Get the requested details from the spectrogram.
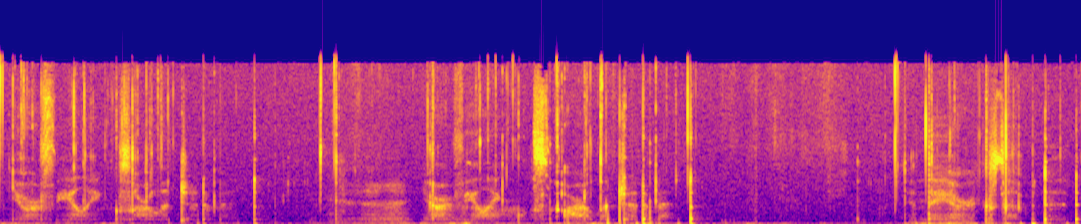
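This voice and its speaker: Someone whispers at a fairly slow pace, with long, frequent pauses over noticeable background noise. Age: young. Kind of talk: ASMR personal attention affirmations. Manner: whispered; slow, soft-spoken.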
